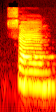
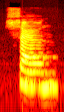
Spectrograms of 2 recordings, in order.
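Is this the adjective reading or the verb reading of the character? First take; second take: adjective; adjective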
